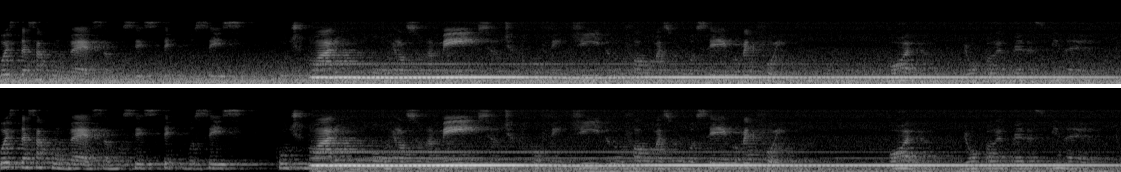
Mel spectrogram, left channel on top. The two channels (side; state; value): left; noise; rumble, 7 dB below the sound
